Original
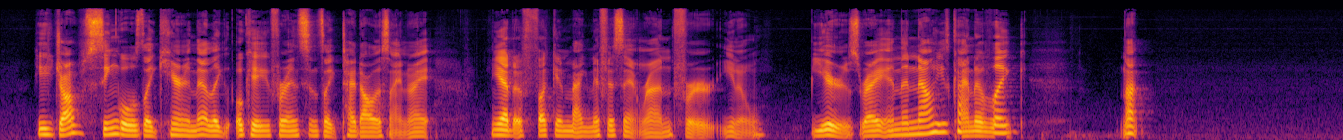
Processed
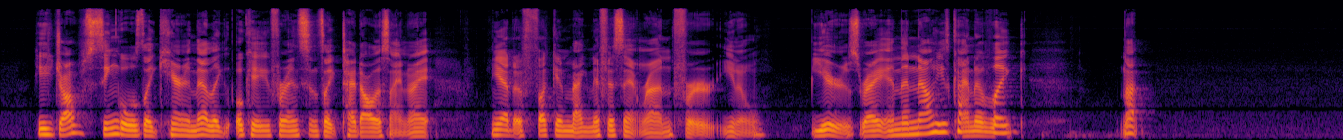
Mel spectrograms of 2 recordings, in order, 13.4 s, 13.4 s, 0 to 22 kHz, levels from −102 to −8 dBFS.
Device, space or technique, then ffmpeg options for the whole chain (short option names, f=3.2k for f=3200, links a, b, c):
PA system with an anti-feedback notch: -filter_complex "[0:a]asettb=1/sr,asplit=3[a][b][c];[a]atrim=end=2.984[d];[b]atrim=start=2.98:end=3.79,asetpts=PTS-STARTPTS,afade=t=in:d=0.004:c=qsin,afade=t=out:st=0.806:d=0.004:c=qsin,equalizer=f=1.9k:w=0.41:g=3.5[e];[c]atrim=start=3.786[f];[d][e]acrossfade=d=0.004:c1=hsin:c2=qsin[g];[g][f]acrossfade=d=0.004:c1=qsin:c2=hsin,highpass=f=120:w=0.5412,highpass=f=120:w=1.3066,asuperstop=centerf=890:order=12:qfactor=6.3,alimiter=limit=-14dB:level=0:latency=1:release=176,volume=-7.5dB"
